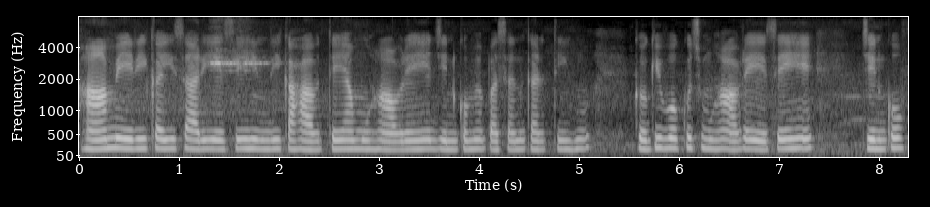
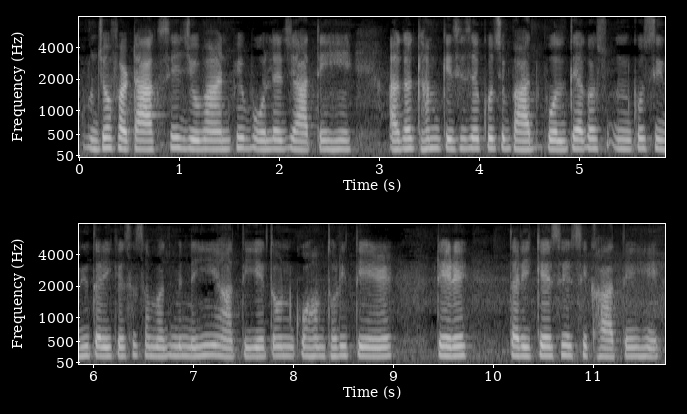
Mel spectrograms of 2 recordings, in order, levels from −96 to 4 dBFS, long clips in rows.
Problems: constant background noise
